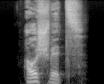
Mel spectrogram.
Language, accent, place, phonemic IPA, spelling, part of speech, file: German, Germany, Berlin, /ˈaʊ̯ʃvɪts/, Auschwitz, proper noun, De-Auschwitz.ogg
- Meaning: 1. Oświęcim, Auschwitz (a town in Lesser Poland Voivodeship, Poland) 2. the World War II concentration camp located nearby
